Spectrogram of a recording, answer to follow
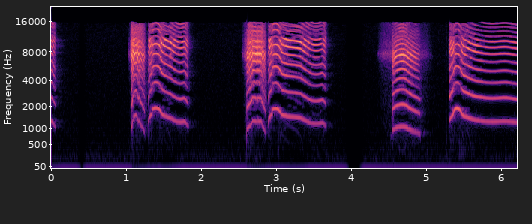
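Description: A played sound of high-pitched squeaks, four in a row, each jumping up in pitch and gliding down, the last one held longest.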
